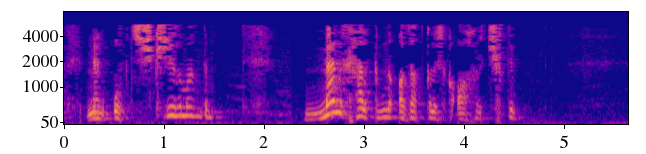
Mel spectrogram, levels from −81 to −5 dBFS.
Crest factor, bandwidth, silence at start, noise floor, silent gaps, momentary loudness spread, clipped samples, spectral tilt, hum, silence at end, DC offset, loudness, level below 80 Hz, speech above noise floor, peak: 22 dB; 5.8 kHz; 0 s; -62 dBFS; none; 20 LU; under 0.1%; -7.5 dB/octave; none; 1.1 s; under 0.1%; -30 LUFS; -64 dBFS; 31 dB; -10 dBFS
